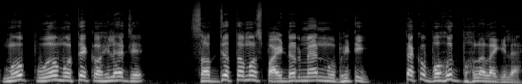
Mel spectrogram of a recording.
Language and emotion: Odia, happy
